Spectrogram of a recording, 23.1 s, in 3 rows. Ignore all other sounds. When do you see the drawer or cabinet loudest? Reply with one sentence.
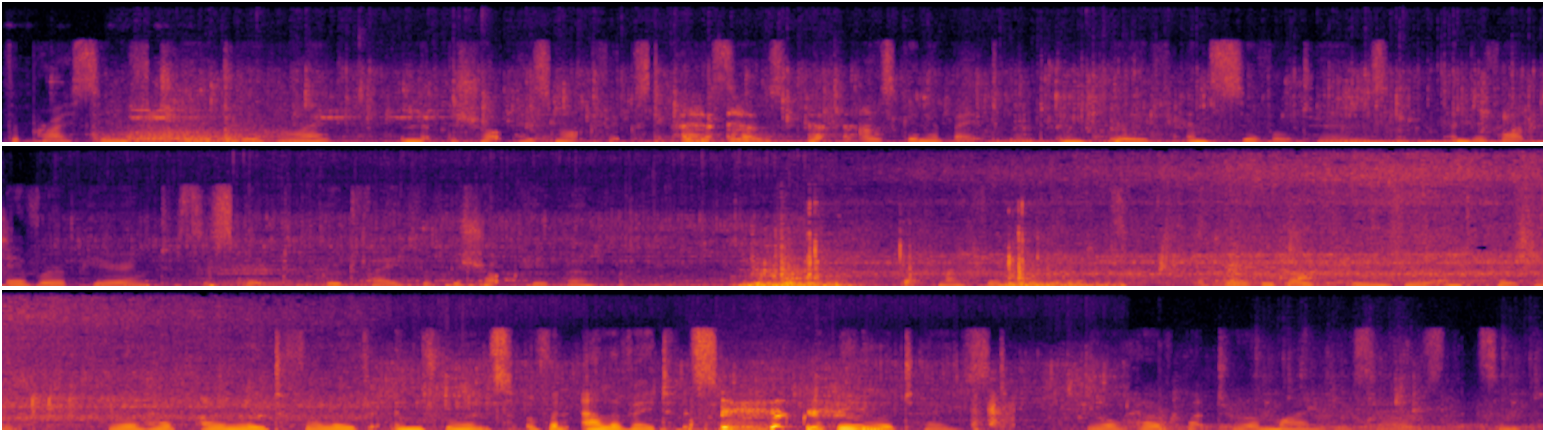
The volume of the drawer or cabinet peaks at 12 seconds.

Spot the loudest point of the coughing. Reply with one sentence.
The loudest moment of the coughing is at 19 seconds.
